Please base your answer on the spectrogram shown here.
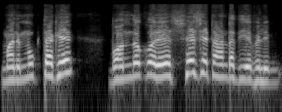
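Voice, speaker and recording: A man with a Bengali accent and a high-pitched voice talks fast as he patiently explains how to read Arabic letters in an online lesson. He repeats the letter names and stretches the sounds to demonstrate, with no echo in the recording.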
